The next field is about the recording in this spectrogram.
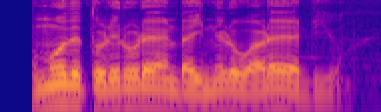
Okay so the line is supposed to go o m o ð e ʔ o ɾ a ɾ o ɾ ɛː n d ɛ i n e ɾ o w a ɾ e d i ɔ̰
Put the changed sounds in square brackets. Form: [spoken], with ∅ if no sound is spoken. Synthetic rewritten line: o m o ð e [t] o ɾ [e] ɾ o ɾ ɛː n d [a] i n e ɾ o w a ɾ [ɛ] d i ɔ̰

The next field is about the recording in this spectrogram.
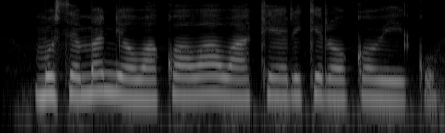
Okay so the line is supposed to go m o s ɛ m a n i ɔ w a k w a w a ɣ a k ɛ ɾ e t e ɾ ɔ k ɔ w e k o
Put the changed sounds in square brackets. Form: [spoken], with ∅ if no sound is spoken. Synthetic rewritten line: m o s ɛ m a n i ɔ w a k w a w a [w] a k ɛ ɾ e [k] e ɾ ɔ k ɔ w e k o

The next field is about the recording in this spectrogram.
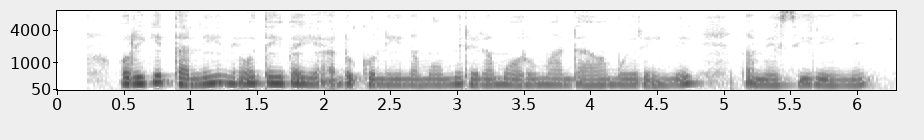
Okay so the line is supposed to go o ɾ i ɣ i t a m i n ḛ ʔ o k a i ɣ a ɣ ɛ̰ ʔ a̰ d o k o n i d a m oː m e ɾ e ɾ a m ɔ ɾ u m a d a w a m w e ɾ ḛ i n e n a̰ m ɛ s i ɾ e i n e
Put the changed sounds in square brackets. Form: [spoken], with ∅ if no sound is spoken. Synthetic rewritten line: o ɾ i ɣ i t a [n] i n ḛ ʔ o [t] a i [ð] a ɣ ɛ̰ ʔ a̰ d o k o n i [n] a m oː m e ɾ e ɾ a m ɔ ɾ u m a d a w a m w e ɾ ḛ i n e n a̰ m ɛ s i ɾ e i n e

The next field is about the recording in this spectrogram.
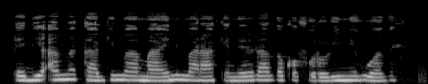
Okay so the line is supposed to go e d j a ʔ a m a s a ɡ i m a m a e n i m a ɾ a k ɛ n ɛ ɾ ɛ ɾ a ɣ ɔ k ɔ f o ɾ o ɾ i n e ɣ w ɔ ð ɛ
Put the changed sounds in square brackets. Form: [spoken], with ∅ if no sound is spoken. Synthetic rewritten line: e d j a ʔ a m a [t] a ɡ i m a m a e n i m a ɾ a k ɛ n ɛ ɾ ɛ ɾ a [ð] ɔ k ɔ f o ɾ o ɾ i n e ɣ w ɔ ð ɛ

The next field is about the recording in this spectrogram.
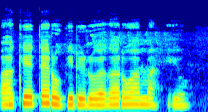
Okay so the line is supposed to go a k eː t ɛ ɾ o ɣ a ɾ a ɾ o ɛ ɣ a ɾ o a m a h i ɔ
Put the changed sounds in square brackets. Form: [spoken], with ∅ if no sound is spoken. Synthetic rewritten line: a k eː t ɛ ɾ o ɣ [i] ɾ [i] ɾ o ɛ ɣ a ɾ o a m a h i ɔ

